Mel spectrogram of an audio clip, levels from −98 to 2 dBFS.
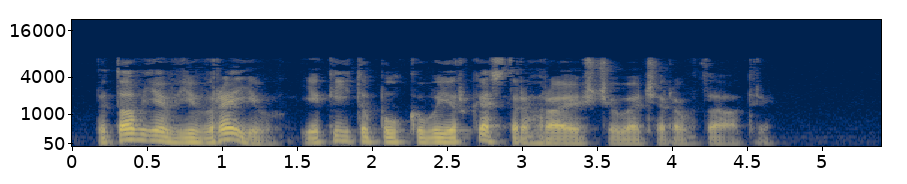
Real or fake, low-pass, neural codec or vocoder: real; 7.2 kHz; none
